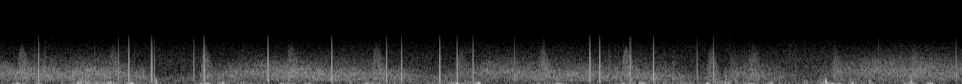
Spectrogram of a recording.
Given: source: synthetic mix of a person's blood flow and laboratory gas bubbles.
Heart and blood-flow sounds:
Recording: Doppler ultrasound of blood flow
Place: subclavian vein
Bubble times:
no bubbles
From the record:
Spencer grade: 0 (complete lack of bubble signals)

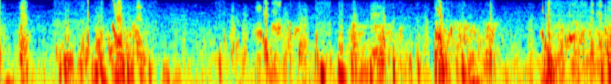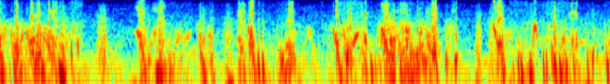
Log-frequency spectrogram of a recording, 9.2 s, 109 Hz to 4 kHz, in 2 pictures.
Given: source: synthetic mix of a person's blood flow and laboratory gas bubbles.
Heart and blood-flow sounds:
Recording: Doppler ultrasound of blood flow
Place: subclavian vein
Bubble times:
0.00-0.05 s: bubbles
0.12-0.24 s: bubbles
0.39-1.18 s: bubbles
1.61-1.80 s: bubbles
1.87-3.18 s: bubbles
3.25-3.75 s: bubbles
4.03-5.21 s: bubbles
5.58-6.21 s: bubbles
6.34-7.00 s: bubbles
7.04-8.04 s: bubbles
8.25-9.16 s: bubbles
From the record:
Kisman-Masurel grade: 444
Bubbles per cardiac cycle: continuous sound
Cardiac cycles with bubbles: 100%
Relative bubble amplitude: maximal (0.775 to 0.999)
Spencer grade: 4 (maximum detectable bubble signal sounding continuously throughout systole and diastole of every cardiac period, and overriding the amplitude of the normal cardiac signals)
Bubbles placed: anywhere in the cardiac cycle

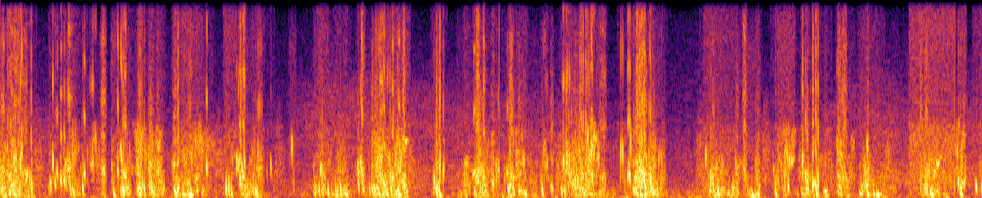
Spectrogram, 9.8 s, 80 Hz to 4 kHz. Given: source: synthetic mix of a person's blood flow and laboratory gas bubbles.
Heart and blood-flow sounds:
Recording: Doppler ultrasound of blood flow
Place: subclavian vein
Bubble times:
0.00-0.37 s: bubbles
0.48-1.07 s: bubbles
1.11-1.67 s: bubbles
1.71-2.16 s: bubbles
2.23-2.75 s: bubbles
2.88-2.96 s: bubbles
3.12-3.52 s: bubbles
3.55-4.10 s: bubbles
4.30-4.47 s: bubbles
4.56-5.54 s: bubbles
5.58-6.10 s: bubbles
6.17-6.68 s: bubbles
7.00-7.62 s: bubbles
7.70-8.32 s: bubbles
8.35-8.86 s: bubbles
9.09-9.68 s: bubbles
9.72-9.83 s: bubbles
From the record:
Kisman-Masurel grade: 343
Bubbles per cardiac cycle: rolling drumbeat, 9 or more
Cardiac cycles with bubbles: 100%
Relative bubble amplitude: loud (0.450 to 0.775)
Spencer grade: 3 (all of the cardiac periods contain showers or single bubble signals, but not dominating or overriding the cardiac motion signals)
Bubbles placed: anywhere in the cardiac cycle

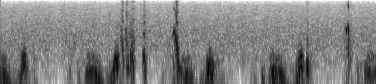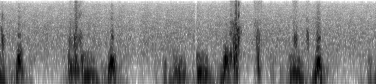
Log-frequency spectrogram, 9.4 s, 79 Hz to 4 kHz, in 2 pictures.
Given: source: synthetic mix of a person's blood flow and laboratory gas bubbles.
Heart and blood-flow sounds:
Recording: Doppler ultrasound of blood flow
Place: precordium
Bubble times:
1.49-1.69 s: bubbles
1.77-1.84 s: bubbles
2.14-2.29 s: bubbles
3.80-3.88 s: bubbles
4.29-4.40 s: bubbles
4.69-4.78 s: bubbles
5.54-5.87 s: bubbles
7.55-7.72 s: bubbles
7.87-7.97 s: bubbles
8.35-8.43 s: bubbles
8.52-8.57 s: bubbles
From the record:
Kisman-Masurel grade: 222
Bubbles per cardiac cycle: several, 3 to 8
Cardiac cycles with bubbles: 10 to 50%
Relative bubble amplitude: moderate (0.250 to 0.450)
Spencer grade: 2 (many but less than half of the cardiac periods contain bubble signals, singularly or in groups)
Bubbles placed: only in the low amplitude regions of the cardiac cycle

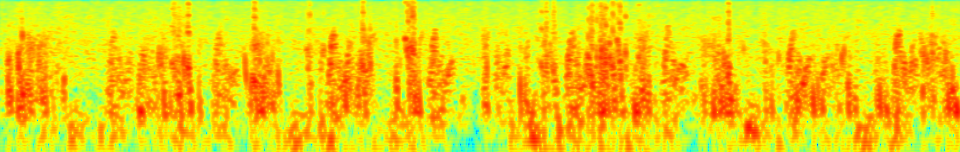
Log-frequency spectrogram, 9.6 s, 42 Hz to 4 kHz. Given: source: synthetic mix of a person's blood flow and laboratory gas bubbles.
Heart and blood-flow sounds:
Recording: Doppler ultrasound of blood flow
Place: precordium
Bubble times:
0.04-0.67 s: bubbles
1.36-2.04 s: bubbles
2.40-2.83 s: bubbles
3.04-3.25 s: bubbles
3.42-3.79 s: bubbles
3.92-4.25 s: bubbles
4.80-4.92 s: bubbles
5.14-5.31 s: bubbles
5.38-5.61 s: bubbles
5.84-6.54 s: bubbles
6.99-7.49 s: bubbles
7.62-7.81 s: bubbles
7.92-8.69 s: bubbles
8.74-8.91 s: bubbles
9.10-9.61 s: bubbles
From the record:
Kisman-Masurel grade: 343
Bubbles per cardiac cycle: rolling drumbeat, 9 or more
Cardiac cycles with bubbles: 100%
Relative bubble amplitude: loud (0.450 to 0.775)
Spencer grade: 3 (all of the cardiac periods contain showers or single bubble signals, but not dominating or overriding the cardiac motion signals)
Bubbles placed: only in the low amplitude regions of the cardiac cycle

